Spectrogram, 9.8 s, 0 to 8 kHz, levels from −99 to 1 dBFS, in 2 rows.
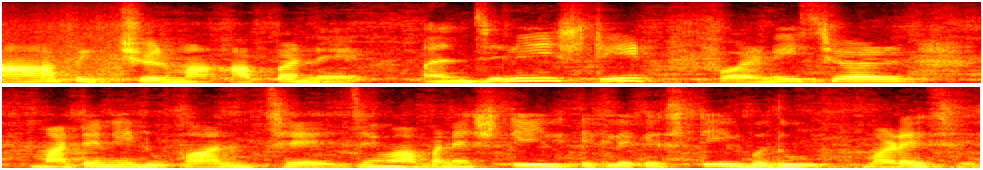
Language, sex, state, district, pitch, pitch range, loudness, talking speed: Gujarati, female, Gujarat, Valsad, 190 Hz, 175-205 Hz, -19 LUFS, 110 wpm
